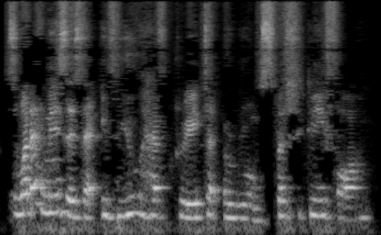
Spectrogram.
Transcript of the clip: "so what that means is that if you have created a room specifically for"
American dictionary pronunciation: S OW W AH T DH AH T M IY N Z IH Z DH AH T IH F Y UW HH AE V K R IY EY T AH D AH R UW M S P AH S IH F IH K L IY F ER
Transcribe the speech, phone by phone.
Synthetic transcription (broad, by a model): S OW W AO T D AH T M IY N S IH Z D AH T IH F Y UW HH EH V K R IY EY T AH D AH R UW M S P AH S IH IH K L IY F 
